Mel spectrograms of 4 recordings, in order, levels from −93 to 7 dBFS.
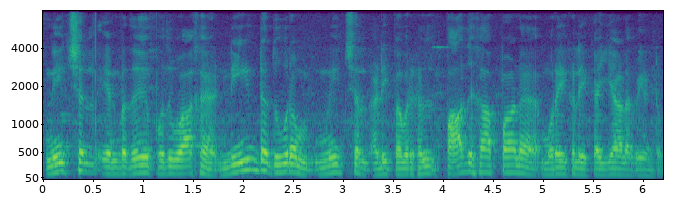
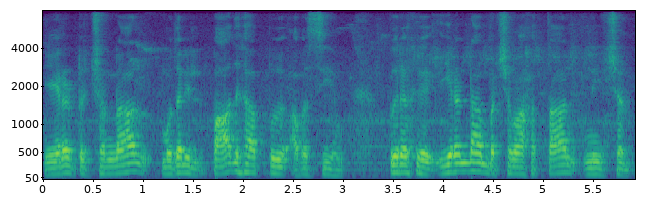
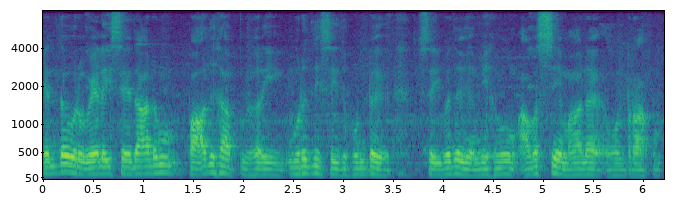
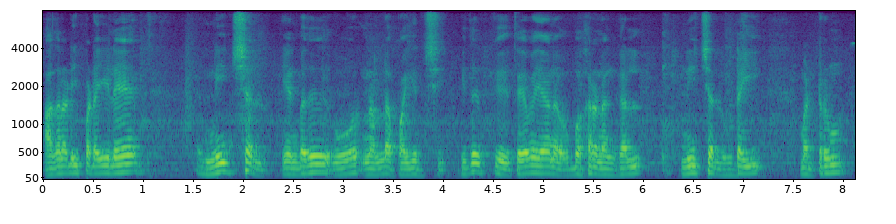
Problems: constant background noise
